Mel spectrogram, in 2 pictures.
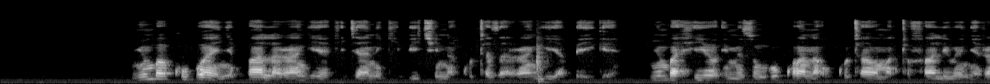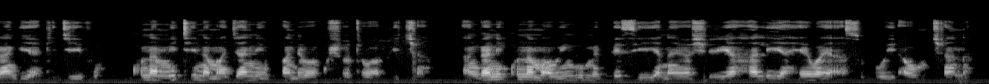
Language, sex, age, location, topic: Swahili, male, 25-35, Nairobi, finance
